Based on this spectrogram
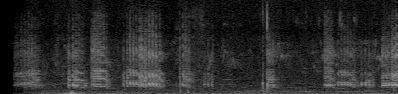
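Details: Common cranes flying in huge flocks give loud, rolling trumpeting calls in quick bursts, about two a second, with several birds overlapping.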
